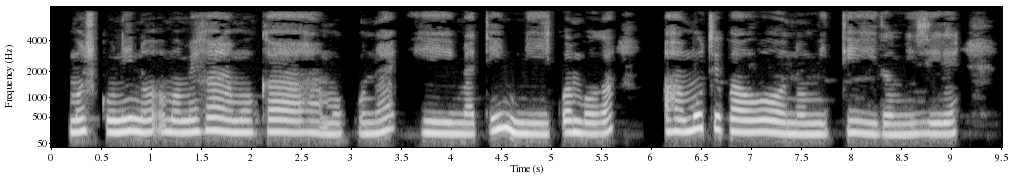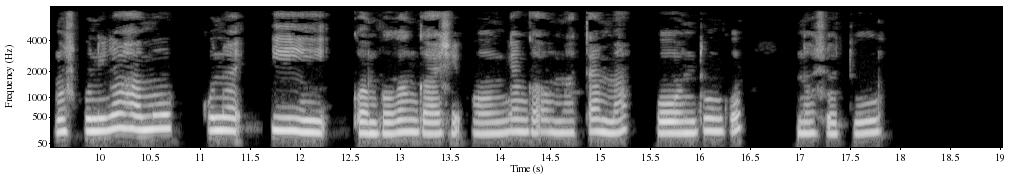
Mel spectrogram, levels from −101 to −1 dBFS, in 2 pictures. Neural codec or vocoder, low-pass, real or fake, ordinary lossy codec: none; 7.2 kHz; real; MP3, 48 kbps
